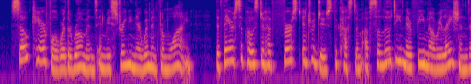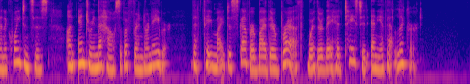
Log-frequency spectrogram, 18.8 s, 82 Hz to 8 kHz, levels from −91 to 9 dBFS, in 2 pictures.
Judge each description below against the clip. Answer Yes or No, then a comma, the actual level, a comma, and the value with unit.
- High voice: Yes, high, 215 Hz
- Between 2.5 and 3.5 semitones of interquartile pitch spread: No, average, 4.7 semitones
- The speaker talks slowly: No, average, 165 wpm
